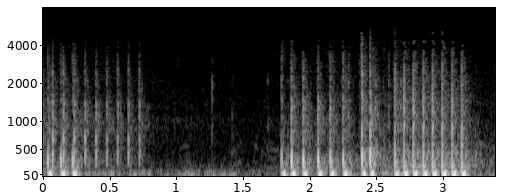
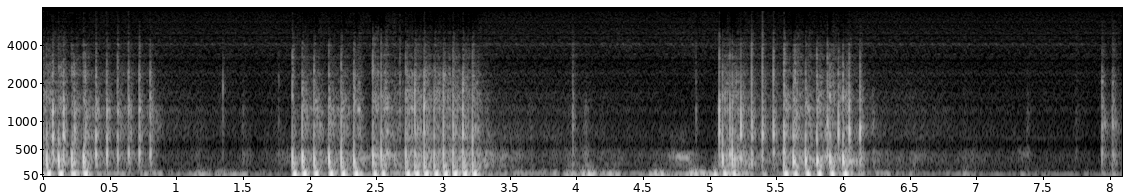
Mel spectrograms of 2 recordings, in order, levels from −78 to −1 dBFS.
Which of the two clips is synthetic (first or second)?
second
